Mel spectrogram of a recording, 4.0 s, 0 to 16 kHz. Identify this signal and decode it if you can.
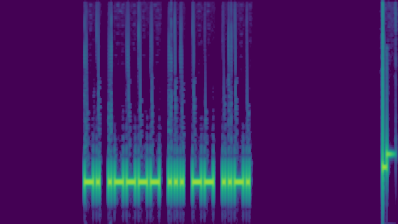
Morse code, heard as a keyed tone, about 40 wpm, 690 Hz. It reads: N1SMF
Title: USA Call Signs - 4x Character Spacing - 40wpm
